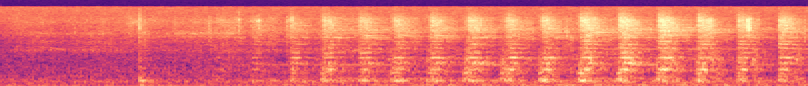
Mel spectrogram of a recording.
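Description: A small fries-shaped novelty eraser rubbed quickly back and forth over pencil lines on paper. It starts about a second in, at about six strokes a second, and grows a little louder as it goes.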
